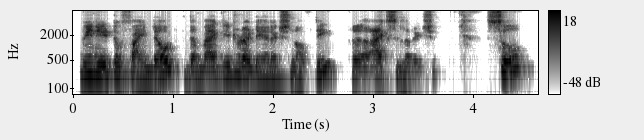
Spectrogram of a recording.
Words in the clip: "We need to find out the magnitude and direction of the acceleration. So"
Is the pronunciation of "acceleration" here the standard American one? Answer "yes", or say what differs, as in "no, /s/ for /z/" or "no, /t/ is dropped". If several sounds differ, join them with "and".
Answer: yes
